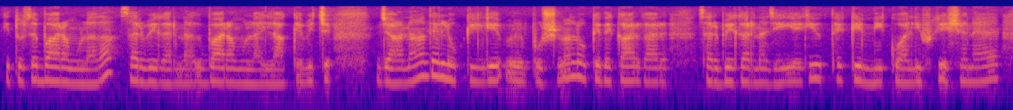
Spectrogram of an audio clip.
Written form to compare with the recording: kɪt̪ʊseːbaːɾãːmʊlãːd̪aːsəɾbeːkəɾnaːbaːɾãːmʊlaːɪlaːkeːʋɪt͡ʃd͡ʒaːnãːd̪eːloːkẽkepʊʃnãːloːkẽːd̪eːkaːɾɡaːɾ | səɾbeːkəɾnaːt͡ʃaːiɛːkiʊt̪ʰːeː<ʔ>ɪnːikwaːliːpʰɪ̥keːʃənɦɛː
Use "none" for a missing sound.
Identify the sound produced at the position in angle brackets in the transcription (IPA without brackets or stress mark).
k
